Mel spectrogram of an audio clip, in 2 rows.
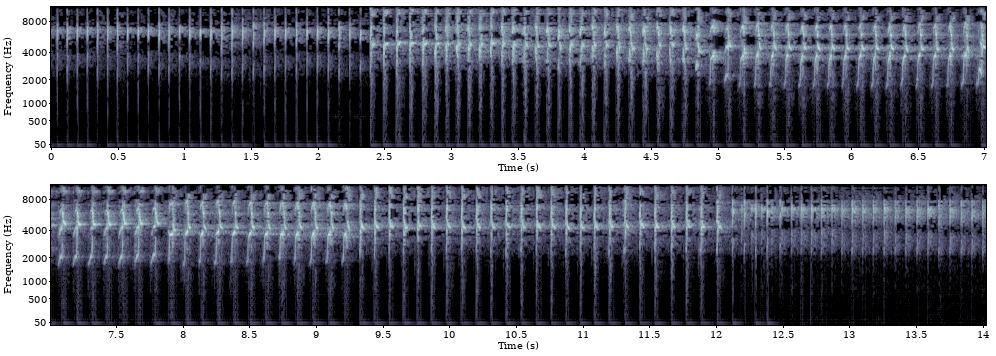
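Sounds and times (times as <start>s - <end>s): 
fighter lovebird chattering and singing: 2.4s - 13.5s.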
